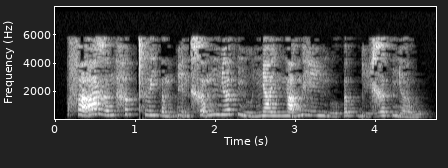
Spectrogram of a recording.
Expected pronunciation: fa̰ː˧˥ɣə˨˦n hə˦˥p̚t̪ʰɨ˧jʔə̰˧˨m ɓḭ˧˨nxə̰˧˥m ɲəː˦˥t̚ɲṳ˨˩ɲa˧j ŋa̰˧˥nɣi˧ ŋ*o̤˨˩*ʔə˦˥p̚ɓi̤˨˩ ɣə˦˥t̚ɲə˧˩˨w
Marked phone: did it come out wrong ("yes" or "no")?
yes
